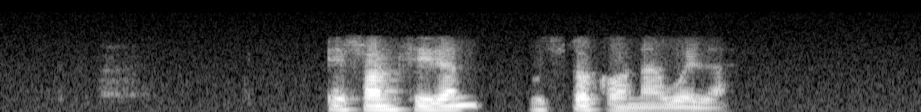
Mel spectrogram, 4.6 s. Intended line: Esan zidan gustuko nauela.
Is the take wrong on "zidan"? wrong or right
right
